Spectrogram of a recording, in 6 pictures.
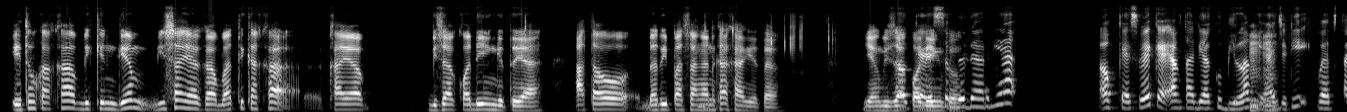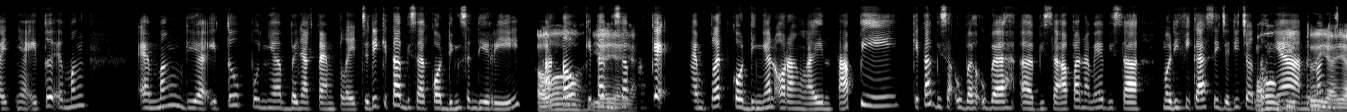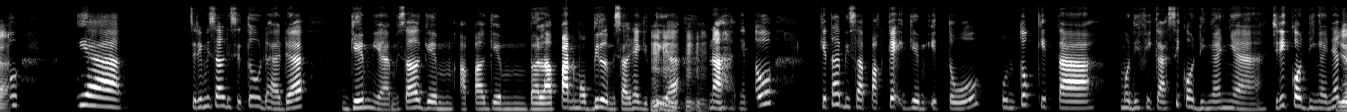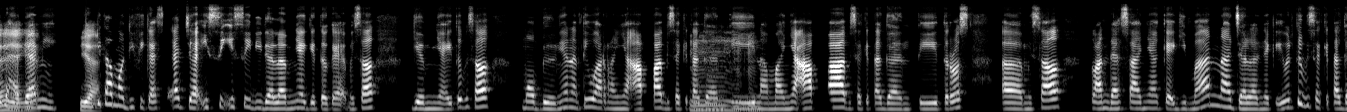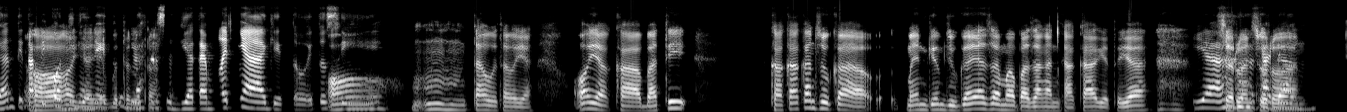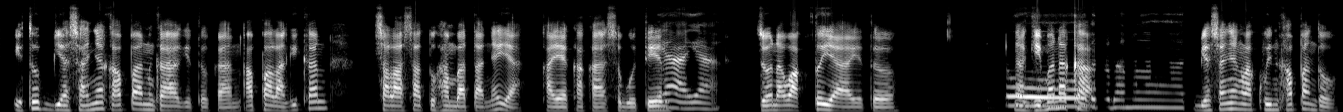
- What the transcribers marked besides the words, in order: in English: "coding"; tapping; other background noise; in English: "coding"; in English: "website-nya"; in English: "coding"; in English: "coding-an"; in English: "coding-annya"; in English: "coding-annya"; unintelligible speech; in English: "coding-annya"; chuckle
- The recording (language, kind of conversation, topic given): Indonesian, podcast, Apa ritual sederhana yang membuat kalian merasa lebih dekat satu sama lain?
